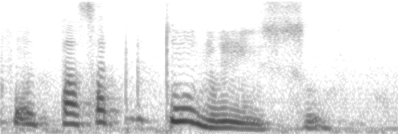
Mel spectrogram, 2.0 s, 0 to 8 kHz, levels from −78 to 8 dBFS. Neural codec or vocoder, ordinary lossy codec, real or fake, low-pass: codec, 16 kHz, 2 kbps, FreqCodec, smaller model; none; fake; none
